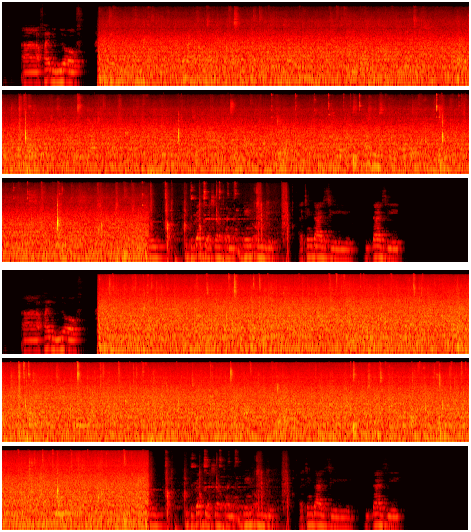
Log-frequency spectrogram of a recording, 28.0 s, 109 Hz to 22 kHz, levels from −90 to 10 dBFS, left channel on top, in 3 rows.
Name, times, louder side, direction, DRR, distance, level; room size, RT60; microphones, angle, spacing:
voice 1, 0.4-5.0 5.4-8.6 9.1-10.2 13.1-15.7 15.9-18.6 18.9-19.6 19.8-24.2 24.6-26.6, left 2 dB, 85° left, 1.7 m, -46 dB
sound 1, 1.9-21.6, right 6 dB, 75° right, 0.8 m, -31 dB
voice 2, 9.1-10.3 10.6-12.5, equal, 10° right, 0.7 m, -49 dB
sound 2, 9.7-24.4, left 8 dB, 30° left, 0.4 m, -42 dB
sound 3, 12.5-24.3, left 9 dB, 65° left, 1.2 m, -51 dB
8.5 x 4.9 x 6.0 m
head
